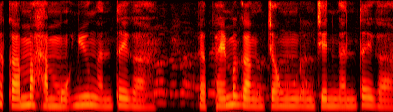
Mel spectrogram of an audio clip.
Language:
Wancho Naga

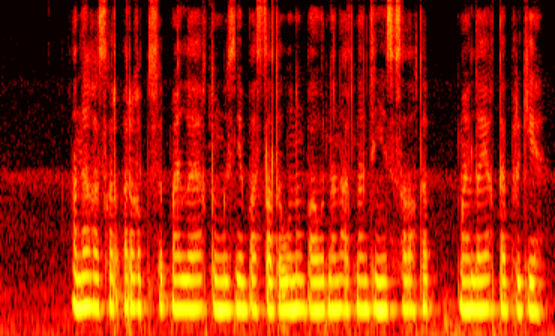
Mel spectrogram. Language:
Kazakh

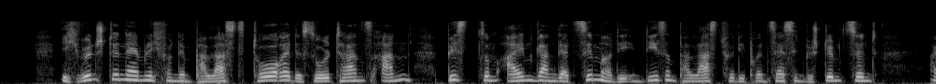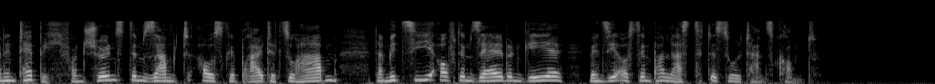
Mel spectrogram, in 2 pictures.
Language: German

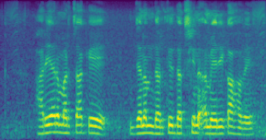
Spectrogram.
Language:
Bhojpuri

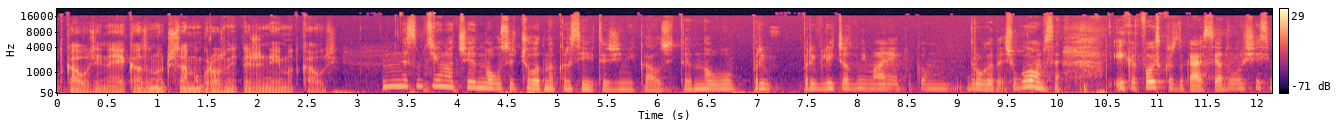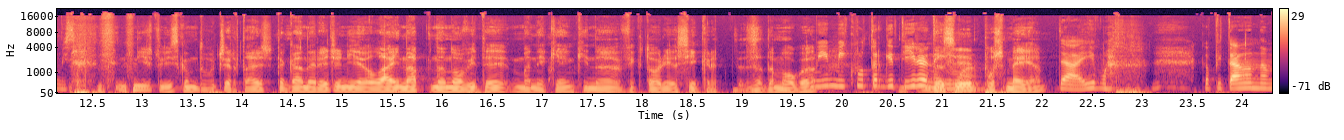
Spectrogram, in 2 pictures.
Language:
Bulgarian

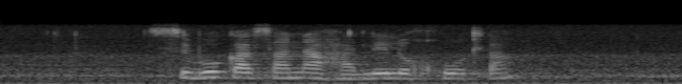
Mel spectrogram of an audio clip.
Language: Southern Sotho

